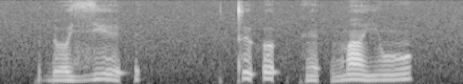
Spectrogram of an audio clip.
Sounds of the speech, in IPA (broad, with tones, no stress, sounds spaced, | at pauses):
ɗ ɵ˨˩ zʲ e˥˨ ʔ | t ʉ˦˥ ʔ ɵ˧ ʔ k ẽ˨˩ ʔ ŋ͡m ã˥˨ j ũ˦˥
